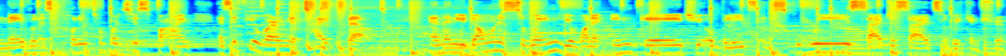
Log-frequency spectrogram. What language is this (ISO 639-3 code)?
eng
